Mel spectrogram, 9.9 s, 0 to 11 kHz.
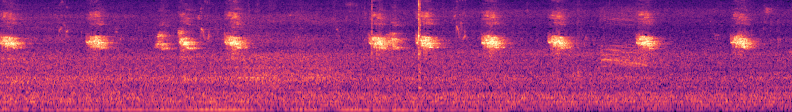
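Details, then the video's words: Fieldfare, recorded 23 July 2015, giving short, harsh call notes, singly or in quick pairs, about every second over a steady low background hiss. "Grive litorne Field thrush سمنة الحقول"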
